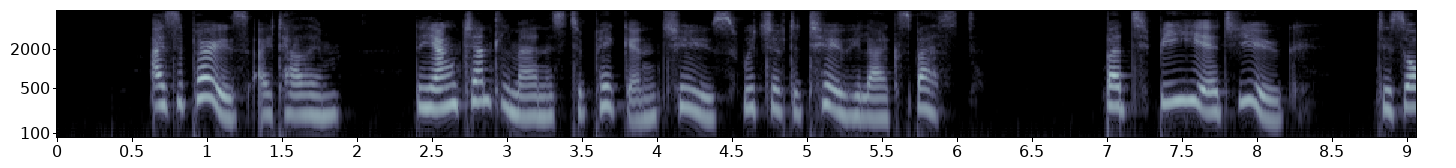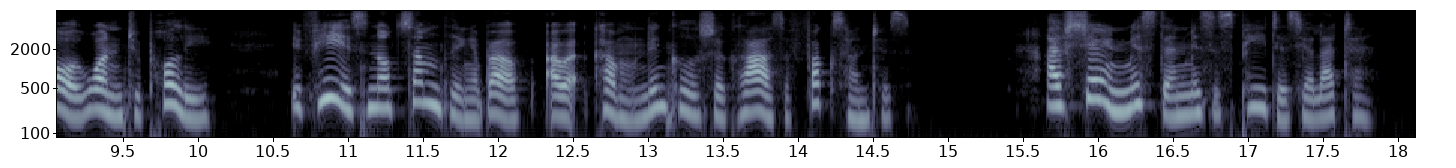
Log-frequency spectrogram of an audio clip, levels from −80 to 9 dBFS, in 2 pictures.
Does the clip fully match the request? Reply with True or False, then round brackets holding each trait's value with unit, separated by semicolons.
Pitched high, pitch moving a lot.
True (210 Hz; 6.0 semitones)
